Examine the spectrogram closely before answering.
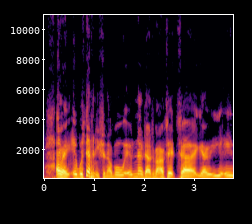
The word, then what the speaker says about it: Chernobyl: I said, can you just pronounce that word again? And he goes, Chernobyl.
